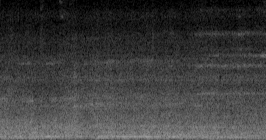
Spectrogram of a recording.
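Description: A streetcar rumbles steadily and loudly close by, a thin wheel squeal running through the roar, with no voices.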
